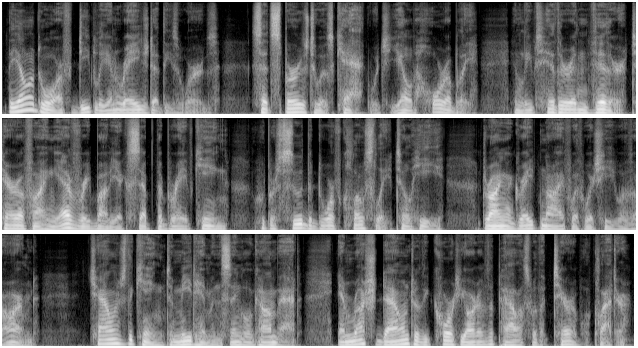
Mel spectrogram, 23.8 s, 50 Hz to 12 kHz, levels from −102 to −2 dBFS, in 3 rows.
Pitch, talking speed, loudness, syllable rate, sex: 90 Hz, 160 wpm, -21 LUFS, 4.9 syllables/s, male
